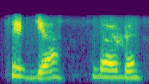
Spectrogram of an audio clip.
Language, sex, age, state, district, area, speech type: Santali, female, 18-30, West Bengal, Birbhum, rural, conversation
